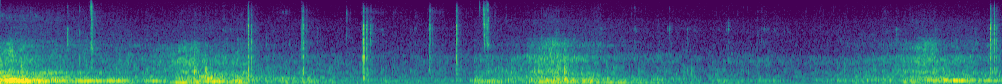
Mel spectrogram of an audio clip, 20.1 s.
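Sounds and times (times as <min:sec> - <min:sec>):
mouth clicks and smacks: 0:01.3 - 0:02.1
chewing soft cake: 0:06.0 - 0:09.9, 0:12.4 - 0:18.2.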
